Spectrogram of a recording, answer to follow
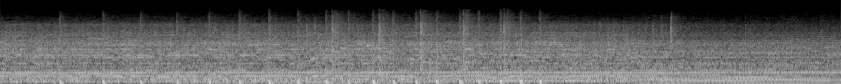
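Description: Live blues band playing loud: electric guitar with drums and sustained chords. The drum hits stop about seven seconds in, leaving a held chord.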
